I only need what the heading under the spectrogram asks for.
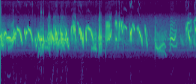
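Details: A Red-backed shrike in central Brabant, where the bird is increasingly encountered, gives a quick stream of varied twitters, slurred chirps and rising-falling notes, steady and unbroken.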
